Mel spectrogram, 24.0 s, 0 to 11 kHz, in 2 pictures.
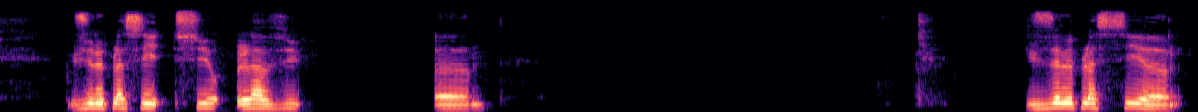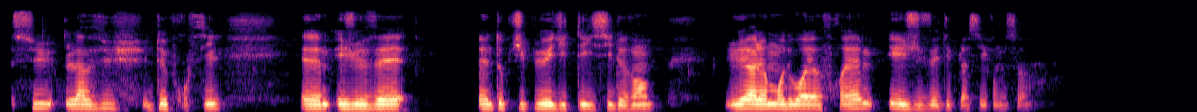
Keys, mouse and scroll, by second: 0.6 KP_3, 3.7 KP_1, 5.5 KP_3, 9.9-10.3 scroll down 2, 10.3-12.0 middle drag, 12.0-12.4 scroll up 2, 12.4 middle click, 13.2 KP_3, 14.1-14.8 scroll up 2, 16.0 z, 17.4 right click, 21.0-23.9 drag.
